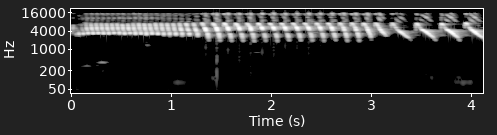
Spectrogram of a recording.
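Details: Canary tutor song in cengkok style: a rapid high trill shifting into quick repeated downward sweeps, slowing to spaced, loud falling whistles near the end.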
